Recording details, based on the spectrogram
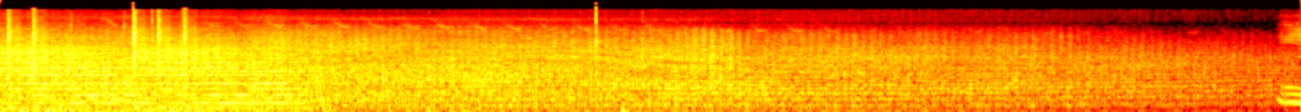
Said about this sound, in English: Welcome back to the Weatherlight Report, coming to you live from Weatherlight Chopper.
